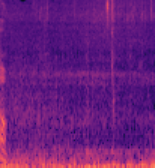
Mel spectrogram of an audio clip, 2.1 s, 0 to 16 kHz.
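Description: Low, steady rumble of a Moto Guzzi V85TT riding under hard braking from about 80 km/h, with its air-cooled transverse V-twin and wind noise heard from on board the bike.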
